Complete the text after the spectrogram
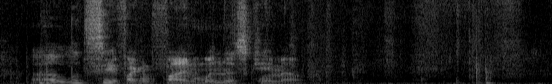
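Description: Paper pages rustle and flip as a book is opened.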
